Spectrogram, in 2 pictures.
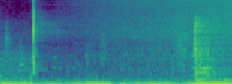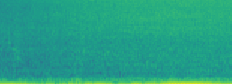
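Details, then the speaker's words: Land Cruiser rear ARB air locker, compressor on and tank at full pressure: steady rising hiss over engine hum as air escapes the diff breather, then compressor kicks back in; internal leak, later traced to a damaged copper pipe. "that noise you can hear is all the air coming out of the breather and then the compressor kicks back in"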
